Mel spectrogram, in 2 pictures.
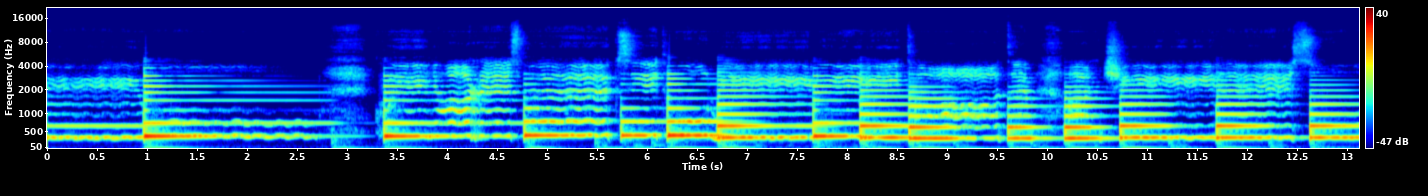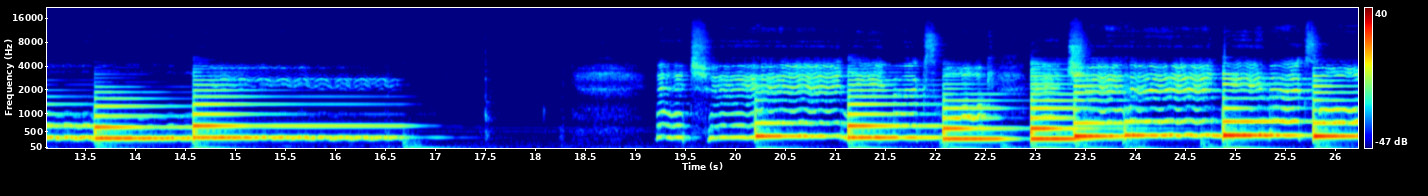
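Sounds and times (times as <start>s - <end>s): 
alto voice singing: 0.0s - 16.9s, 19.2s - 26.2s.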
